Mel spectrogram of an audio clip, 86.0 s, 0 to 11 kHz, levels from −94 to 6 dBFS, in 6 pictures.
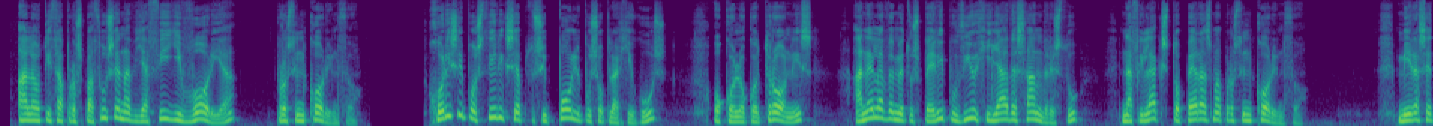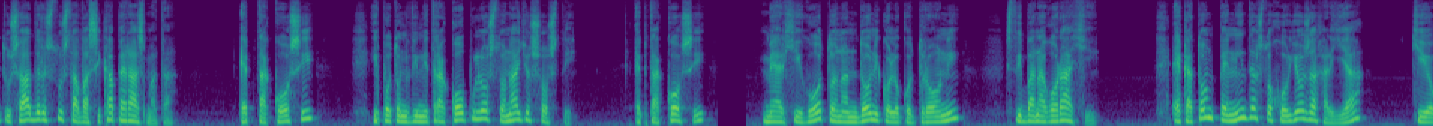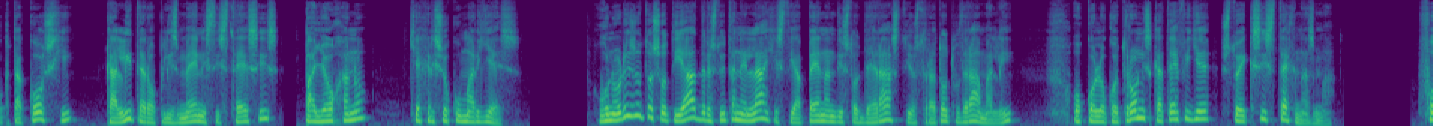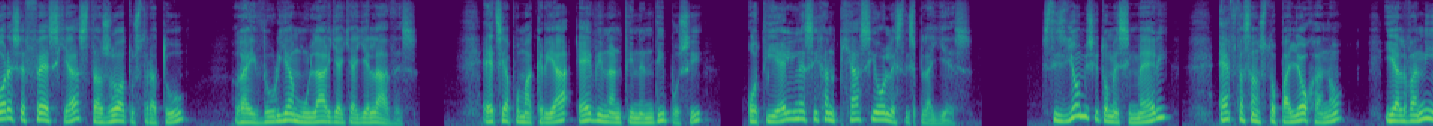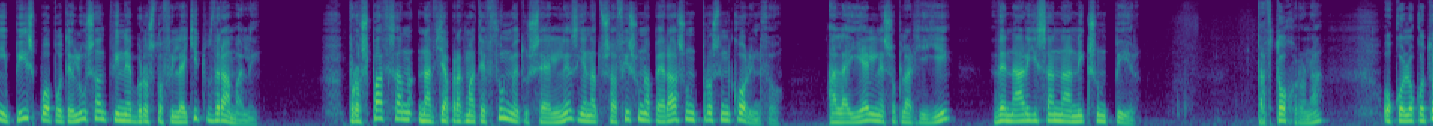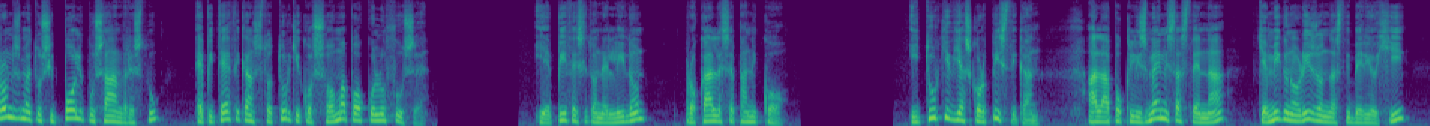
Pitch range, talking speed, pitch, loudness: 125-180 Hz, 125 wpm, 150 Hz, -23 LUFS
